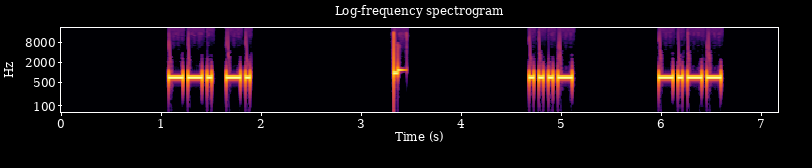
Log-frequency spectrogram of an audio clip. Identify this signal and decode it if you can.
Morse code, heard as a keyed tone, about 25 wpm, spaced as for 13 wpm, 700 Hz. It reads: GN VY
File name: Top 90 QSO Elements - 6x Character Spacing - 25wpm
